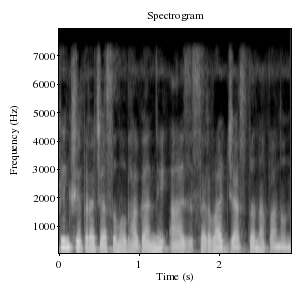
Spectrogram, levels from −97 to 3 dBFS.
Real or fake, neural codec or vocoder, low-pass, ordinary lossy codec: fake; autoencoder, 48 kHz, 128 numbers a frame, DAC-VAE, trained on Japanese speech; 7.2 kHz; none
